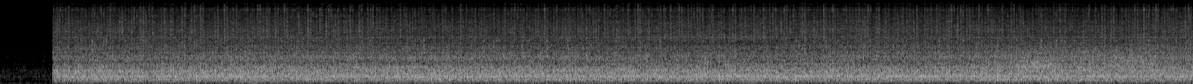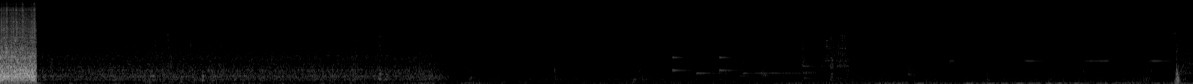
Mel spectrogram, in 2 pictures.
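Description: An embroidery machine stitches quilting in the hoop on a mini notebook cover with a rapid, even, mechanical chatter for about twelve seconds, then stops abruptly, leaving faint quiet clicks.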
